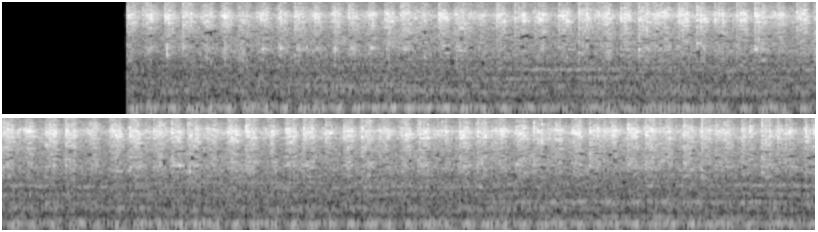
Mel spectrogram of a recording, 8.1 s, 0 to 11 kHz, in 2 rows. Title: TVR chimaera 400 rover v8 ticking noise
